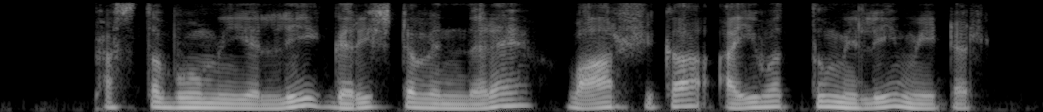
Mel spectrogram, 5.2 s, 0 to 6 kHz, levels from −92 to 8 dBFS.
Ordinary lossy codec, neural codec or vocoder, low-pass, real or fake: none; codec, 16 kHz, 4.8 kbps, FACodec; 5.4 kHz; fake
